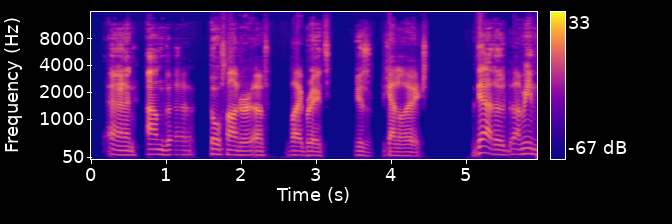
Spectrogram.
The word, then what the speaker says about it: Viberate: in terms of vibrate it's actually pronounced as vibrate as a vibrating sound we just put the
